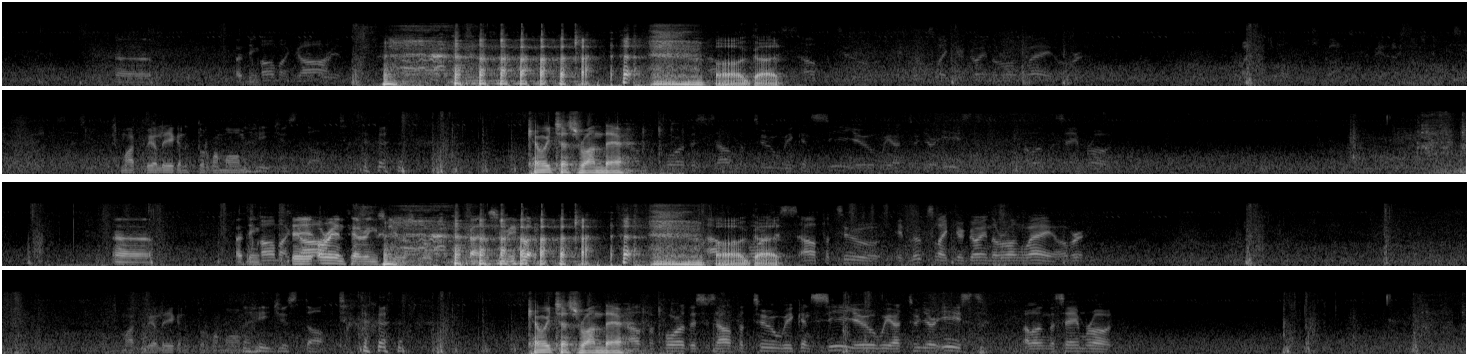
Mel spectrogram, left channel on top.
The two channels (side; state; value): both; normal; correlation 0.80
